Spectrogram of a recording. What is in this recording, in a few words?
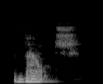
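"vouch", British English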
